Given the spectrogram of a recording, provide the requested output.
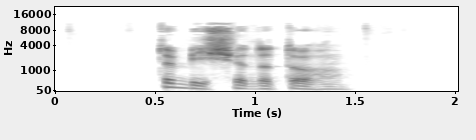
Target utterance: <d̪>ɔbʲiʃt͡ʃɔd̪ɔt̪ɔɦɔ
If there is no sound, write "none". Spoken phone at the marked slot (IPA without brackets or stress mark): t̪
